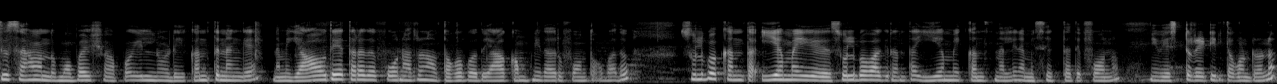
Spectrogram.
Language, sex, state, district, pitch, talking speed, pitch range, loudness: Kannada, female, Karnataka, Chamarajanagar, 190 Hz, 170 wpm, 180-205 Hz, -26 LUFS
